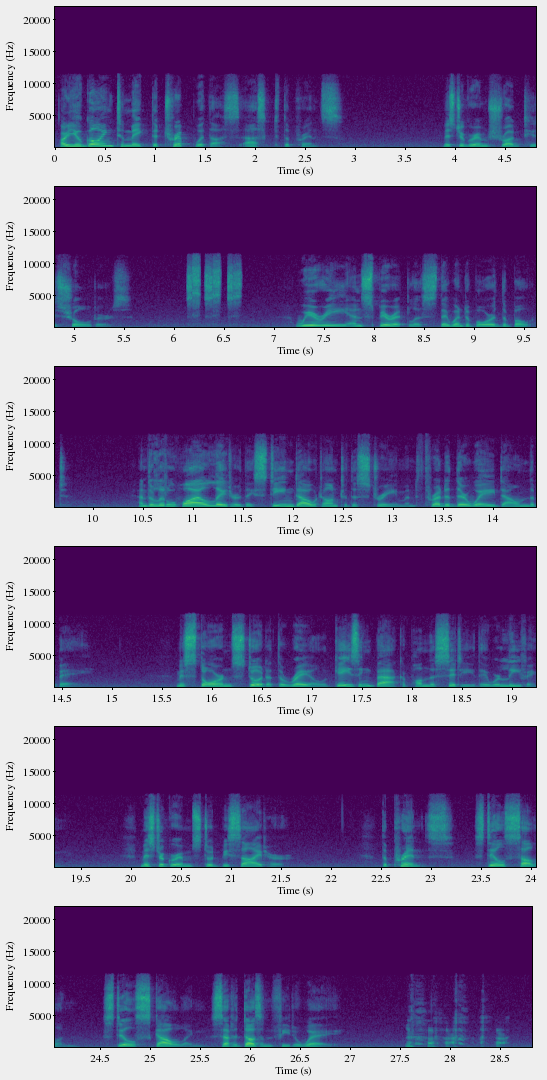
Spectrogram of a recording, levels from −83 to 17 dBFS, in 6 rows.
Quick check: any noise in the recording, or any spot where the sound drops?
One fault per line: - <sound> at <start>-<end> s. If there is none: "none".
- laugh at 6.1-6.7 s
- laugh at 27.6-28.6 s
